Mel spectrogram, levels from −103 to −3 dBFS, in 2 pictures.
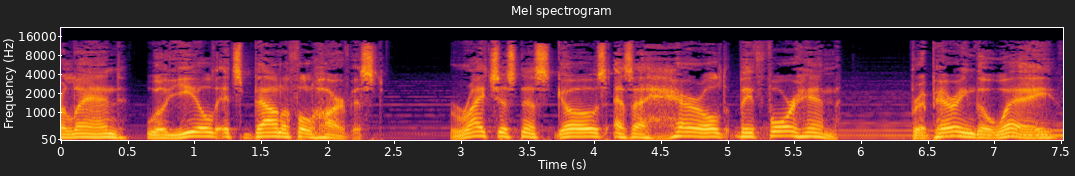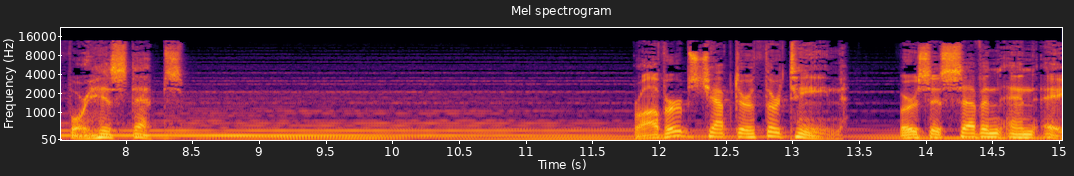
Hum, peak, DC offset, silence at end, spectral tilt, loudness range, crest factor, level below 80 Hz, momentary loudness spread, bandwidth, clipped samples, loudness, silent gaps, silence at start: none; -2 dBFS; under 0.1%; 0 s; -4.5 dB/octave; 8 LU; 16 dB; -38 dBFS; 17 LU; 13.5 kHz; under 0.1%; -17 LUFS; none; 0 s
